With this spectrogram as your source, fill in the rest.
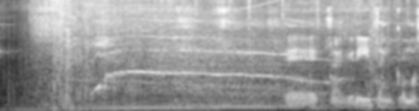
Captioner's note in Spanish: chasquido eléctrico; gritos de mujer; chasquido eléctrico; gritos de mujer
